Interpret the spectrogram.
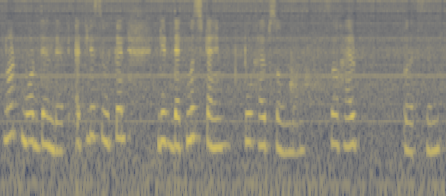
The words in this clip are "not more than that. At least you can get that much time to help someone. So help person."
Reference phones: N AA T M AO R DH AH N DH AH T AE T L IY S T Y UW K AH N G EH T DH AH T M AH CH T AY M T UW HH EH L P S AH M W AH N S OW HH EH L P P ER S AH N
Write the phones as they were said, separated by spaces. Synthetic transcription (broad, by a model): N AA T M AO R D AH N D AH T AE T L IY S T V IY K AH N G EH T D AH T M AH S T AY M T UW HH EH L P S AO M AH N S OW HH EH L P P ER S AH N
